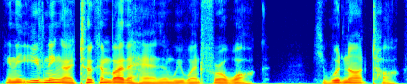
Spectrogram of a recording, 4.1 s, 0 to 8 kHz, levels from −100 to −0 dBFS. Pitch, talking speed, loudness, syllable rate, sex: 115 Hz, 280 wpm, -19 LUFS, 5.9 syllables/s, male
